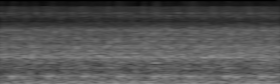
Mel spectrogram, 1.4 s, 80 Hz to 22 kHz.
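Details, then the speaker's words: 2008 Ford F-150, tuned, warm idle at 204°F coolant, hood up: busy even chunka-chunka knock under engine noise, owner attributes it to worn cam phasers; earlier ticking heard up front. "cam phasers. It's kind of like a chunka chunka chunka chunka chunka, but I'm not hearing the ticking."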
